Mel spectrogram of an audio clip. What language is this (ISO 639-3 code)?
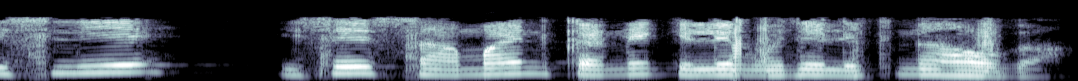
hin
